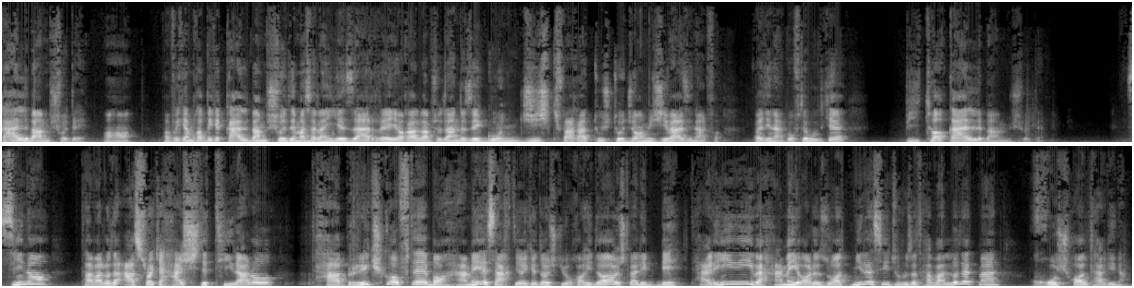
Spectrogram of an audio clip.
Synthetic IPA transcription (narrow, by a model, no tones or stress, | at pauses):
ɢælbæmʃo̞d̪e̞̰ɒːɦɒː | mænfekʰcæmixɑːd̪beɟæeɡælbæmʃo̞d̪emæsælænjezærːejɒːɣælbæmʃo̞d̪eænd̪ɒːzejeɡond͡ʒiːʃcʰfæ̰ɣæt̪̚tːuːʃt̪ʰod͡ʒɒːmiːʃiːvæːziːnhæ̰ɾfɒː | væliːnæ̰ɡo̞ft̪e̞buːd̪̥cʰe̞ | b̥iːt̪ʰɒːɢælbæ̰mʃo̞̰d̪e̞ | siːnɒː | t̪ʰævælːod̪e̞ʔæsɾɒːcʰehæʃt̪et̪ʰiːɾæɾo | t̪ʰæbɾiːcʰɡoft̪e̞bɒːhæme̞je̞sæxt̪ijɒːjiːcʰe̞d̪ɒːʃt̪iːoxɒːhiːd̪ɒːʃt̪væliːbe̞ht̪ʰæɾiːniːvæhæme̞jeɒːɾe̞zuɒːt̪ʰmiːɾesiːt̪ʰuɾuːze̞t̪ʰævælːod̪et̪̚mæn | xoʃhɒːlt̪ʰæɾiːnæ̰m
